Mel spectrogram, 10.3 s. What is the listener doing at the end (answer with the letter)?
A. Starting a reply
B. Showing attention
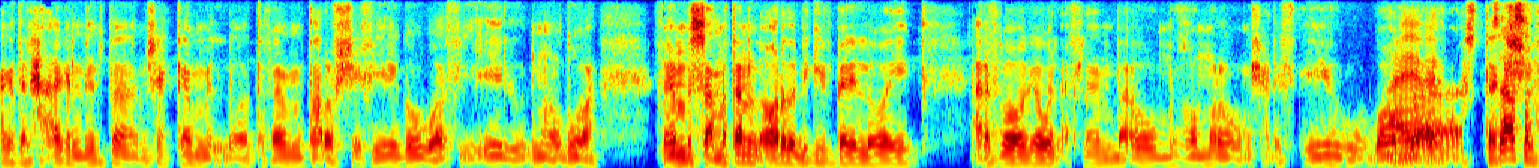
A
